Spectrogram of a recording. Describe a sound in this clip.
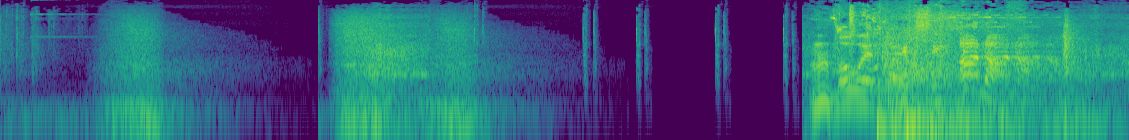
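Magic spell effects whoosh and crackle in a fight.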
